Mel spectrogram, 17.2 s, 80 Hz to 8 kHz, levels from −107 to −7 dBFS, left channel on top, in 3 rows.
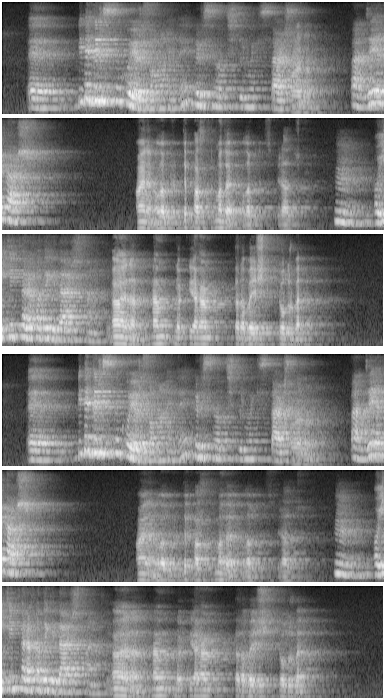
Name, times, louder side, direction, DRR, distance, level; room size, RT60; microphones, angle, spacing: voice 1, 0.4-4.5 5.2-6.1 10.7-13.1, left 1 dB, 75° right, -4 dB, 3.0 m, -24 dB
voice 2, 4.3-4.6 7.7-9.5 9.9-10.1 13.1-14.6 15.0-15.9, left 3 dB, 80° left, 5 dB, 1.1 m, -25 dB
12.0 x 6.7 x 4.2 m, 1.1 s
head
